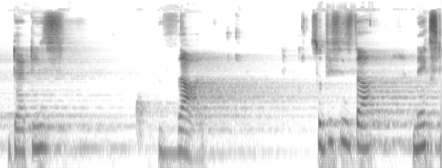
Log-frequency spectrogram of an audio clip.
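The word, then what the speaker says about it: ذال: And when we pronounce zal, we will touch the tip of tongue to the edges of upper two front teeth.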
